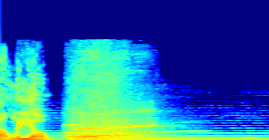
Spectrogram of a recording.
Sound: screeching

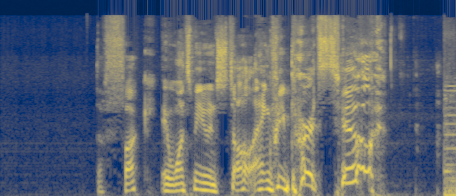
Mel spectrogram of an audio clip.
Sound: laughs

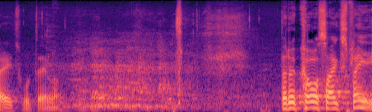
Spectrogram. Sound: laughter

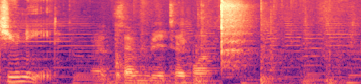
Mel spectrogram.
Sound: clapper; jazzy music

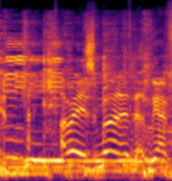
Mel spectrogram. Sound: laughter

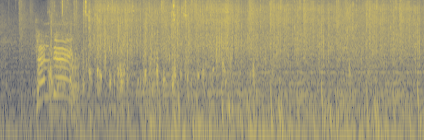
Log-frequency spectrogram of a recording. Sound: horses running

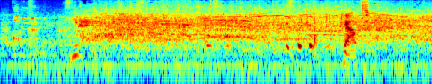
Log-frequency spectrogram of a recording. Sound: crowd cheers

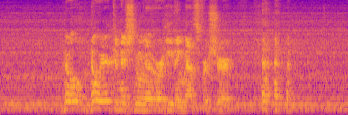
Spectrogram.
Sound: laughter

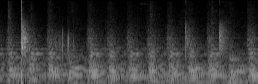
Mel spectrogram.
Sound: cheerful music; pool balls clicking; cheerful music

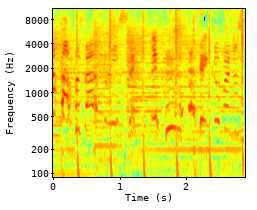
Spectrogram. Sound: laughs

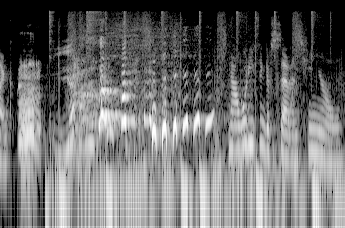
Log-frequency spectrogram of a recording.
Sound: laughing

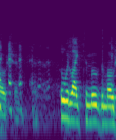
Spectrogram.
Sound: laughter

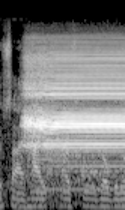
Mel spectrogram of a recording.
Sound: buzzer dings

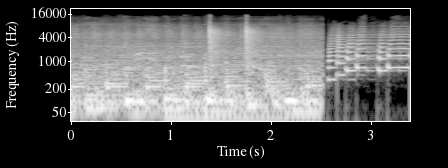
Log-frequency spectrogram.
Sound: patting

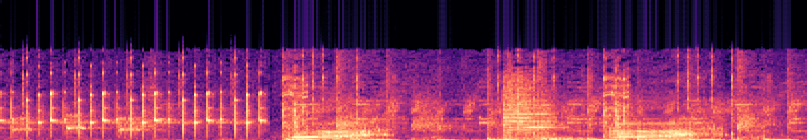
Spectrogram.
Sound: grunting

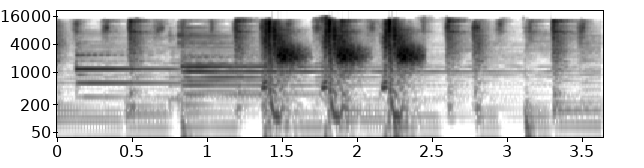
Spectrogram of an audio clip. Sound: punching

